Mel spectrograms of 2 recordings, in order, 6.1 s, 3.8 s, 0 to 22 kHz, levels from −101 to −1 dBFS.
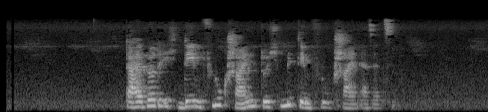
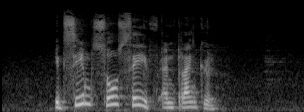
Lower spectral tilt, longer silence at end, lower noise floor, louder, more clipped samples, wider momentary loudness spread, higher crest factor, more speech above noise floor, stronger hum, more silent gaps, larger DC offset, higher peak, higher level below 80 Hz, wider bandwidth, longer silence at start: second, -4 dB/octave vs -6 dB/octave; about the same, 1.15 s vs 1.1 s; second, -64 dBFS vs -72 dBFS; about the same, -34 LUFS vs -34 LUFS; neither; about the same, 12 LU vs 10 LU; about the same, 22 dB vs 20 dB; second, 30 dB vs 39 dB; neither; neither; neither; about the same, -16 dBFS vs -16 dBFS; second, -86 dBFS vs -70 dBFS; second, 11.5 kHz vs 13.5 kHz; first, 1.6 s vs 0.7 s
